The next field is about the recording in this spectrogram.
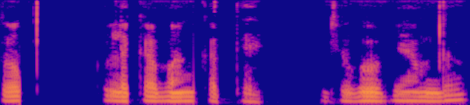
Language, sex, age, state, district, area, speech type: Santali, male, 45-60, Odisha, Mayurbhanj, rural, spontaneous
